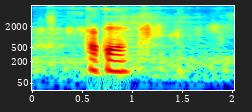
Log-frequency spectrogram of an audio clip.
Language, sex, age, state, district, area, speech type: Santali, male, 18-30, West Bengal, Purba Bardhaman, rural, spontaneous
